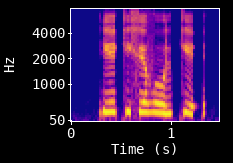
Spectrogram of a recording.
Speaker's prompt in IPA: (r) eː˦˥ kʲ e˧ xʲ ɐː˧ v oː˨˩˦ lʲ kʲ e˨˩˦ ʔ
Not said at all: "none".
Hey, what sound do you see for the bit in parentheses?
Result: ɾʲ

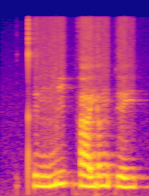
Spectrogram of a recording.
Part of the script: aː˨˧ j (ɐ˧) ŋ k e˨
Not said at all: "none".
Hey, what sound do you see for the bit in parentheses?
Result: ɐ˧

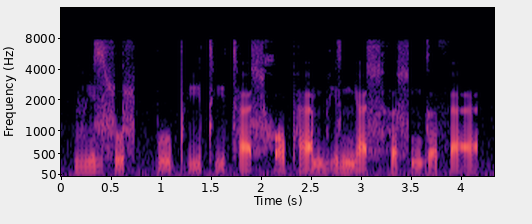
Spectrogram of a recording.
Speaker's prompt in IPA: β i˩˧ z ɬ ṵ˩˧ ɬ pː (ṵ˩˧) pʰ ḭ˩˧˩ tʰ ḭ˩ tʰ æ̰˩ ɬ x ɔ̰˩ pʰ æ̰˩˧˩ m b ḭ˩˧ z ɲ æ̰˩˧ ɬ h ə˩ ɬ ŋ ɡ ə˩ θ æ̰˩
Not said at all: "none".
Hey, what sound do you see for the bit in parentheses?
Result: ṵ˩˧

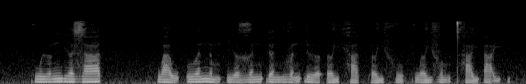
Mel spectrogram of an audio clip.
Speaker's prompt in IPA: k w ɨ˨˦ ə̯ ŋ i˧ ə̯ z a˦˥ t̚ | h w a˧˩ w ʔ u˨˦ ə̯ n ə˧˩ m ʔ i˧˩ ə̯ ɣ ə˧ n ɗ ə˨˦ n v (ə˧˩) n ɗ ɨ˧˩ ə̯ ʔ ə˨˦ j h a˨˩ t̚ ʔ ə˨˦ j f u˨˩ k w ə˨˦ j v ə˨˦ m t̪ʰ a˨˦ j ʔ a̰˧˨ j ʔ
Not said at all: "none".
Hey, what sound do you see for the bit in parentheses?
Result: ə̰˧˥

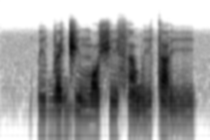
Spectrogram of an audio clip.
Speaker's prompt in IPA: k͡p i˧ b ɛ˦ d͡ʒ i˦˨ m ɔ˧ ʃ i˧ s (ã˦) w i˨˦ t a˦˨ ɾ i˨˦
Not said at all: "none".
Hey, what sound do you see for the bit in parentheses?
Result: ã˨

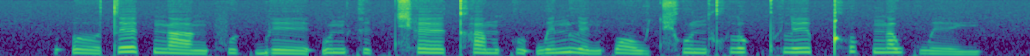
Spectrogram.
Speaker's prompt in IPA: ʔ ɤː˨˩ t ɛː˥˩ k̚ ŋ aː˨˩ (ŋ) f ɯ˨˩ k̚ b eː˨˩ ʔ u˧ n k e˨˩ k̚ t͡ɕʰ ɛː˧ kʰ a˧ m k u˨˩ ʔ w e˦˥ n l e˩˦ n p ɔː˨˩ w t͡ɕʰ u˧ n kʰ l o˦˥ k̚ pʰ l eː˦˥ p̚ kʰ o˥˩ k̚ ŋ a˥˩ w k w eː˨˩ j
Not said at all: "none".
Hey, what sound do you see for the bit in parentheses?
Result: ŋ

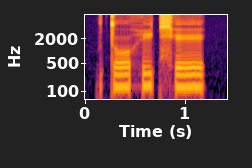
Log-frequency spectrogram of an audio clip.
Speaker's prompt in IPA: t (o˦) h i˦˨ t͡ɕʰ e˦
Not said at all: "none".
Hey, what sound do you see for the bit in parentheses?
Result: o˦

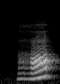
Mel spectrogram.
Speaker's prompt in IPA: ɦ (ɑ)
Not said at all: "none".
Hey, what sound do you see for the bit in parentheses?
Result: ɒ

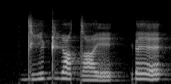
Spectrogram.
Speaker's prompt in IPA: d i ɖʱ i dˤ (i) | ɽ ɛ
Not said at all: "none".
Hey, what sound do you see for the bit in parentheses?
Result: e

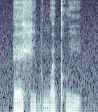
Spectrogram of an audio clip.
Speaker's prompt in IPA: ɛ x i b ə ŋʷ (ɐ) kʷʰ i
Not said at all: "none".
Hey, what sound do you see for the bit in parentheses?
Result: a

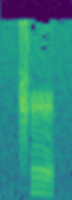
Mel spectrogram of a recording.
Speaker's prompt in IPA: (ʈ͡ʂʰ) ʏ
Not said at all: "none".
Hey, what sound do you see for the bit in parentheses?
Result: ʈ͡ʂʰ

